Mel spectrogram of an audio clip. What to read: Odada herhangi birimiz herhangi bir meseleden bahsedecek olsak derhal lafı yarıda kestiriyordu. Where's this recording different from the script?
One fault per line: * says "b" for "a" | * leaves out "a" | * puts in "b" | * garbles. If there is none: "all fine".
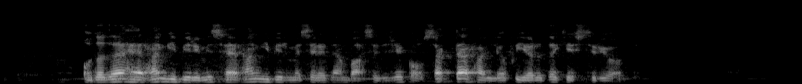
all fine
